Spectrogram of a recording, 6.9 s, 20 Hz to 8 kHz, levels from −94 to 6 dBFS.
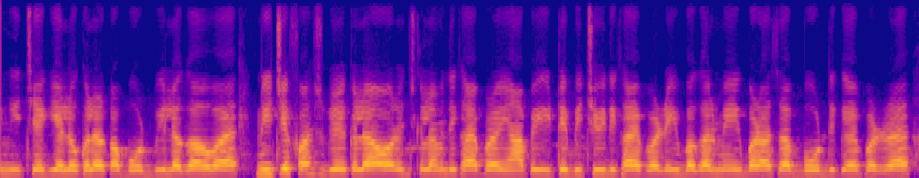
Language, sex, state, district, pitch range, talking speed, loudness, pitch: Hindi, female, Uttar Pradesh, Hamirpur, 215-225 Hz, 320 wpm, -15 LUFS, 220 Hz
